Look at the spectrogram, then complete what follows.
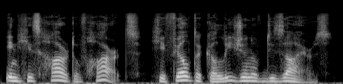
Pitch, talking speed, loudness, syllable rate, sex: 150 Hz, 190 wpm, -19 LUFS, 4.7 syllables/s, male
